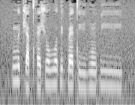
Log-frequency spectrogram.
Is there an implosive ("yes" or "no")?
yes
